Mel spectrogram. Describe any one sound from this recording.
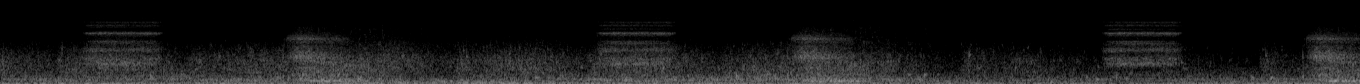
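A muffled underwater rumble drones steadily.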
